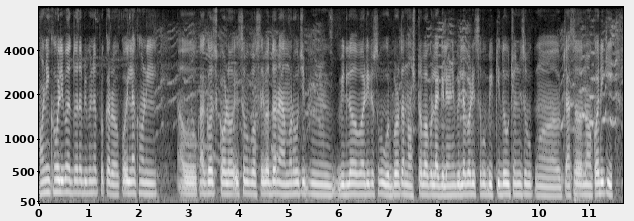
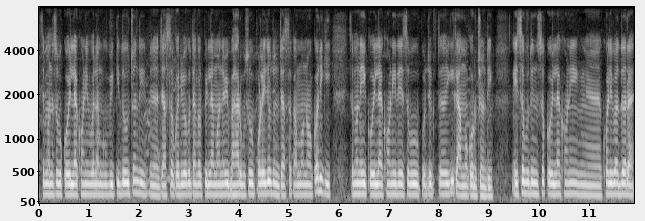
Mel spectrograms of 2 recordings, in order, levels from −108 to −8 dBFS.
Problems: background sounds at intervals, continuous background conversations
